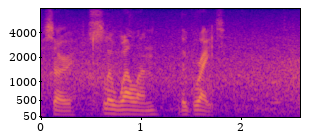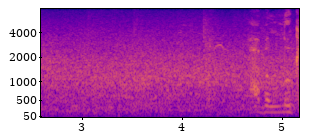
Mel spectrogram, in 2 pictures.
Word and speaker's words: Llywelyn: the Welsh were, like Llewellyn or Llywelyn the Great. Welsh is quite tricky. When there's a double L, it's like pronounced, which is hard for me to do. So Llywelyn the Great.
